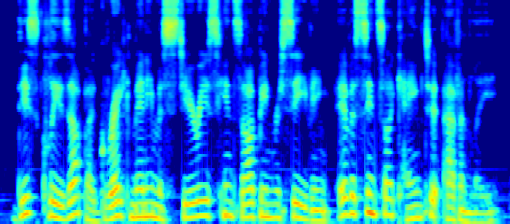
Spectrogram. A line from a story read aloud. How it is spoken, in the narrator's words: said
